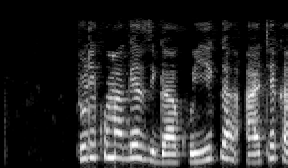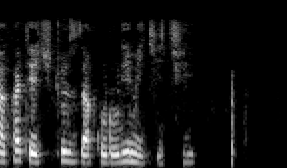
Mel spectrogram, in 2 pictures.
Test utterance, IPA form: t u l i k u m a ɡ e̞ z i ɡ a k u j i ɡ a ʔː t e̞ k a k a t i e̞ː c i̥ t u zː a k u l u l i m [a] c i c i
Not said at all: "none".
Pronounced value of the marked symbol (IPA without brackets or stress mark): i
